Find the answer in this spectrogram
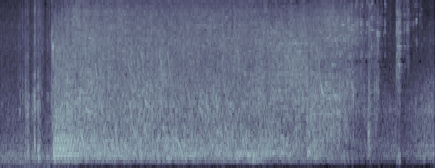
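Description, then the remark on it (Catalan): A few sharp cracks lead into a loud, sustained crash of shattering glass as Michael Douglas fires at a telephone booth, then a scatter of falling shards trailing off. No one speaks. “Avui parlarem de la fúria, no de Michael Douglas disparant a una cabina de telèfons, o la versió més domèstica, que és l'enfadament.”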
